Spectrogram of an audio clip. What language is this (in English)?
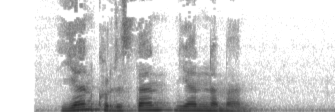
Central Kurdish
